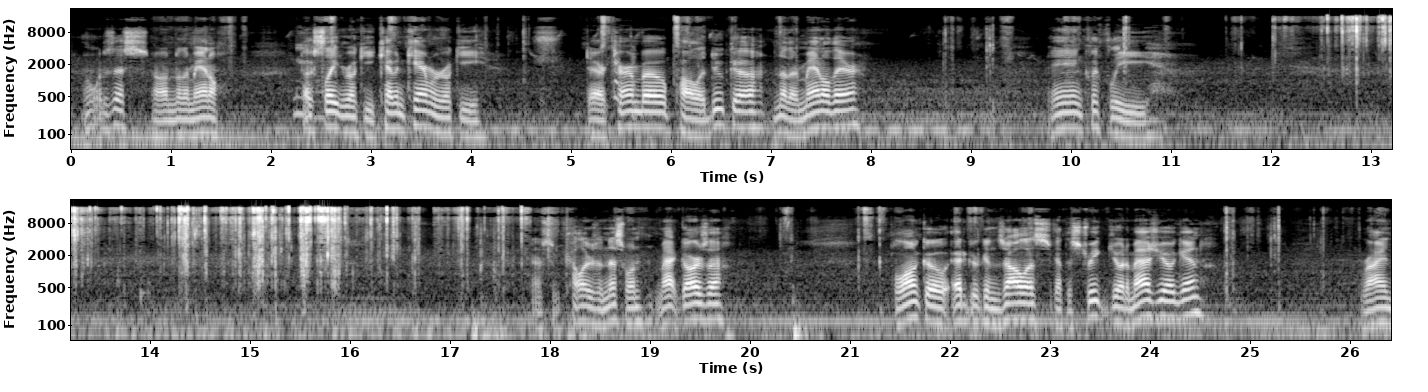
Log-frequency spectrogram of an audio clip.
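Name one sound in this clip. Trading cards slide and shuffle against each other.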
